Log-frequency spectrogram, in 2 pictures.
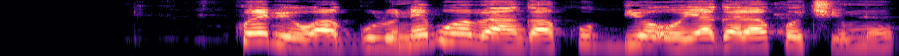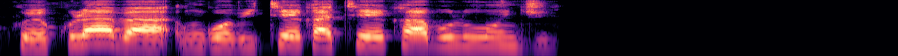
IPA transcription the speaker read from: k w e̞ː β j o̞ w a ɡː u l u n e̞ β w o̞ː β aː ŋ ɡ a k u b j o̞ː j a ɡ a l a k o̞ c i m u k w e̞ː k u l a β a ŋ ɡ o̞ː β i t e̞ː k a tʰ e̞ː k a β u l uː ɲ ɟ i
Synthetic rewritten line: k w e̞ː β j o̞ w a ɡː u l u n e̞ β w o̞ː β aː ŋ ɡ a k u b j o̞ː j a ɡ a l a k o̞ c i m u k w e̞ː k u l a β a ŋ ɡ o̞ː β i t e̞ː k a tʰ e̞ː k a β u l uː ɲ ɟ i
